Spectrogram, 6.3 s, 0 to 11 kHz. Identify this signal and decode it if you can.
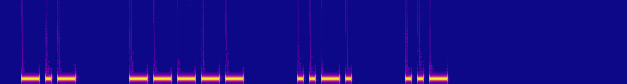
Morse code, heard as a keyed tone, about 20 wpm, spaced as for 11 wpm, 700 Hz. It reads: K0FU
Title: USA Call Signs - 3x Character Spacing - 20wpm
